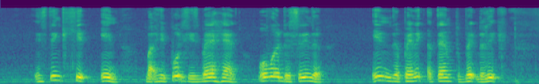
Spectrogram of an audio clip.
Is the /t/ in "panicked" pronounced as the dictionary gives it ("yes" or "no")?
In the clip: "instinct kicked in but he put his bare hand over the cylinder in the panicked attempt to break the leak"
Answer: no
